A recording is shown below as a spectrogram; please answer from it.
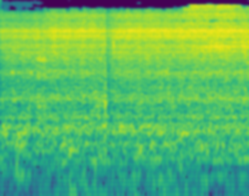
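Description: A steady rushing noise with a low hum beneath it, with no distinct events.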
